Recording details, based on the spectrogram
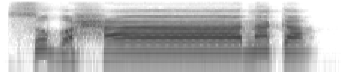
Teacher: হাটা একালিপ টান দিতে হবে, বাকি কোনো জায়গায় টান নেই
